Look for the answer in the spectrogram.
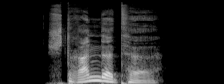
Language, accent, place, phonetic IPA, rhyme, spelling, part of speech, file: German, Germany, Berlin, [ˈʃtʁandətə], -andətə, strandete, verb, De-strandete.ogg
- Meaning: inflection of stranden: 1. first/third-person singular preterite 2. first/third-person singular subjunctive II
